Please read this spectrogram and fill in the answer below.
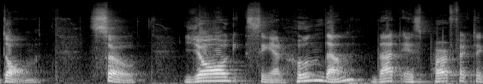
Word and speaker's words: de: to add then or dia that is pronounced dom so yog that is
